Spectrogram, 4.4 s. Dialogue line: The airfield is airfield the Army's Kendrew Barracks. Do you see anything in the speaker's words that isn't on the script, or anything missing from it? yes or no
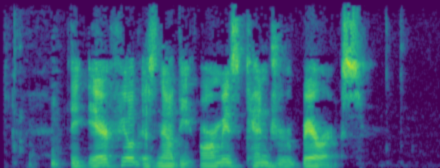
yes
